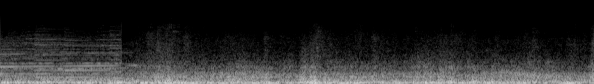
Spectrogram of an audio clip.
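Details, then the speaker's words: Electric regional train rolling at speed on jointed track between Smedjebacken and Fagersta, heard from onboard; heavy low rumble with dull thumps as wheels cross rail joints. "Jag blev sedan lite glatt överraskad en stund efter att vi hade rullat iväg från Smedjebacken när jag till min förvåning upptäckte att trots att det är elektrifierat här så är det faktiskt skarvspår som gäller mellan Smedjebacken och Fagersta"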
